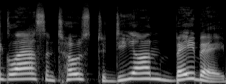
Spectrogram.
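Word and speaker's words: Beebe: When it comes to cinematography, I must raise my glass and toast to Dion Bebe. B-E-E-B-E.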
